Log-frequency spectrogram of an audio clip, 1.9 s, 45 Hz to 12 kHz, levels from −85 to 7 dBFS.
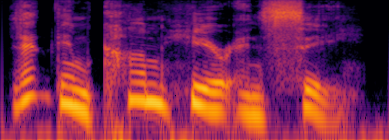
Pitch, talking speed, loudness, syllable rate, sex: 170 Hz, 185 wpm, -16 LUFS, 4.1 syllables/s, male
